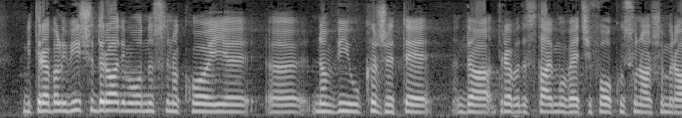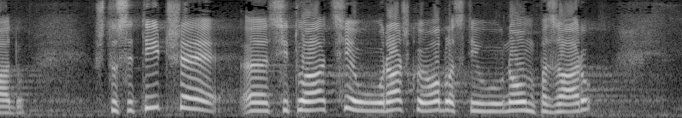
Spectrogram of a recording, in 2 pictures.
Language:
Serbian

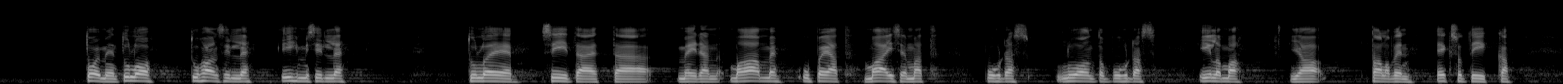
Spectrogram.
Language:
Finnish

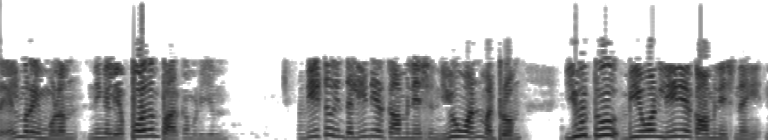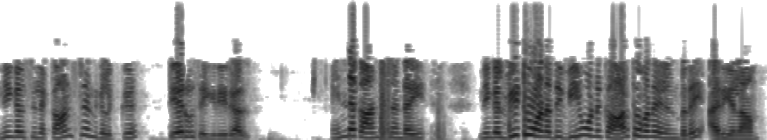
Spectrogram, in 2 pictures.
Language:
Tamil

